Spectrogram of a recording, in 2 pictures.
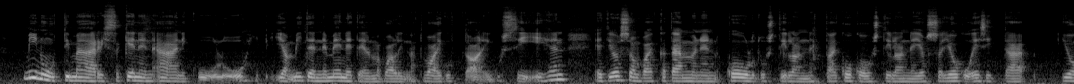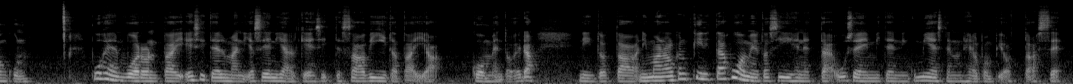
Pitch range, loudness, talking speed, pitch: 145-175 Hz, -30 LUFS, 145 wpm, 155 Hz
